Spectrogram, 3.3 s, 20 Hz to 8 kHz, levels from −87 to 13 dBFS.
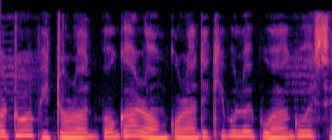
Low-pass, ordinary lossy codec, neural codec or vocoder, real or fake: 7.2 kHz; MP3, 48 kbps; none; real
